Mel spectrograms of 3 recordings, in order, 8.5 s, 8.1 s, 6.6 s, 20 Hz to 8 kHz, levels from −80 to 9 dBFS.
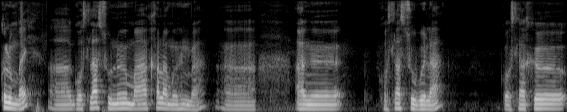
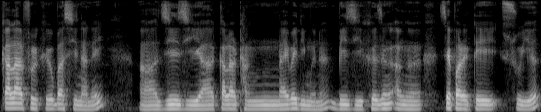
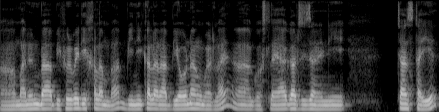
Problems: none marked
